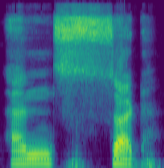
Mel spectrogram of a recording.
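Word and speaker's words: answered: तो यहाँ देखिए frightening, I आंसर्ड, ए एन एस, आंसर्ड, आंसर्ड, एस यहाँ डब्ल्यू साइलेंट है तो आंसर्ड हो गया, आंसर्ड मोस्ट, एम से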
